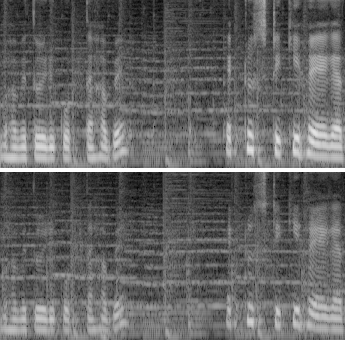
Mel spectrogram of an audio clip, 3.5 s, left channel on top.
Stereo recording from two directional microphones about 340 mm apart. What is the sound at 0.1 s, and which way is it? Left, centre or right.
Speech, left.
